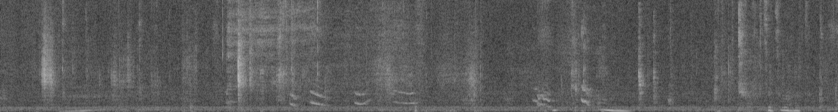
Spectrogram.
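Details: Pomeranian puppies whimper now and then across ten seconds: short sliding squeaks and whines scattered among clicks, handling noises and a constant hum indoors.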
